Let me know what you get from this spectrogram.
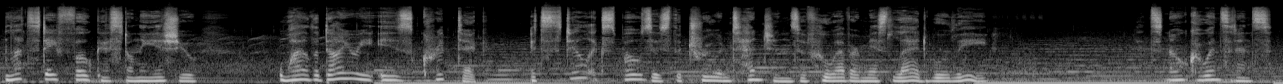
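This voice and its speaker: Slow, poised female adviser. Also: lowish voice. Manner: measured, poised, deliberate. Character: composed, astute female adviser, calm and enigmatic. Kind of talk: dramatic game voice acting.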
